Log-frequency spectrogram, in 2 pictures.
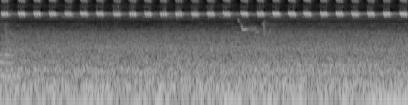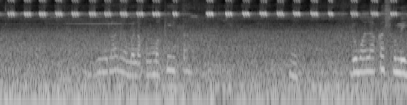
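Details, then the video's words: Insect in Saudi Arabia giving a loud, piercing trill of evenly spaced high chirps, several per second, continuing unbroken for the whole stretch while soft speech drifts in and out underneath. "ANONG INSEKTO KAYA ITO ANG LAKAS NG HUNI / TUNOG NG INSEKTO"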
